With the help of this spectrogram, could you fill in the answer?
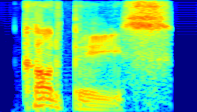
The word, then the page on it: codpiece: British English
